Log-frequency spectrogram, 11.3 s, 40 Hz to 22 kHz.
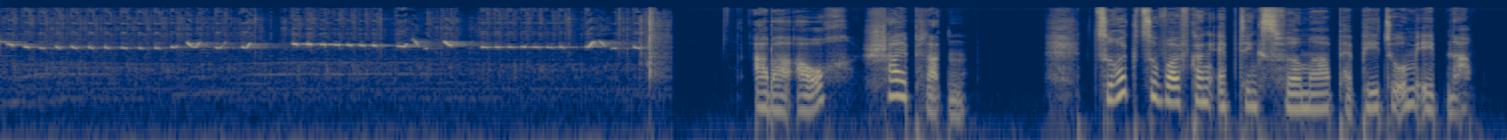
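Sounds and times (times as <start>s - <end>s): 
mechanical singing bird automaton chirping: 0.0s - 5.0s
sharp click of mechanical singing bird automaton: 3.9s - 5.0s
speech: 5.7s - 7.3s, 8.3s - 11.1s.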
